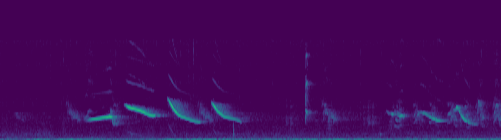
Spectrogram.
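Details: Tico-tico (rufous-collared sparrow) song played to warm up captive birds: several ringing whistles gliding downward, a sharp click, then a quicker, softer string of wavering high notes.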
